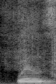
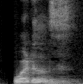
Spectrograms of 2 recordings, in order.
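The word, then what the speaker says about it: Weddle's: যাই হোক, এবং আমাদের 4 নম্বর আরেকটা মেথড আছে, সেটা হচ্ছে দি ওয়েলস মেথড, ওয়েডলস, সরি উচ্চারণ ভুল করছি, এটা হলো 4 নম্বর হচ্ছে ওয়েডলস মেথড, WDLES, ওয়েডলস রুল।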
